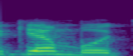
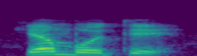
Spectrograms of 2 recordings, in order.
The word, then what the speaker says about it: Kiambote: When I say Kiambote, it's fast. Yes, there's no pause. Kiambote.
